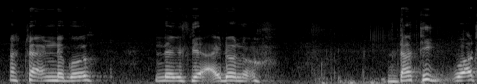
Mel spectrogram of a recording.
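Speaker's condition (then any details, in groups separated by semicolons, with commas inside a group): Cerebral palsy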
